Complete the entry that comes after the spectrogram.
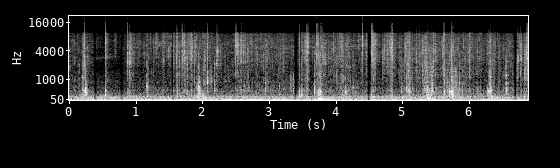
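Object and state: Gym chalk block being crushed.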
